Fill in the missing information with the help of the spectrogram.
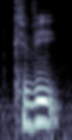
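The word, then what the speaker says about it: כוי: So we have a group of people who notice an animal, which was called Kai. Some pronounce it Kvi.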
